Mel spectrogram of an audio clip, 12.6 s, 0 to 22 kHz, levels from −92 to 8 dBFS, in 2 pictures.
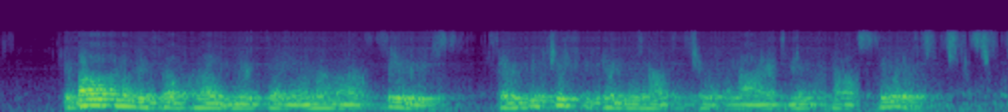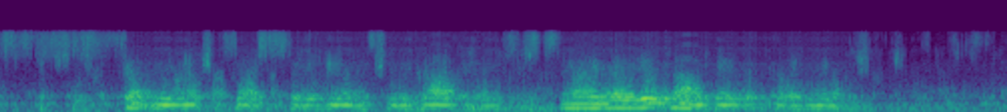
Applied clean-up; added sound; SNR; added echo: neural separator model SepFormer DNS4.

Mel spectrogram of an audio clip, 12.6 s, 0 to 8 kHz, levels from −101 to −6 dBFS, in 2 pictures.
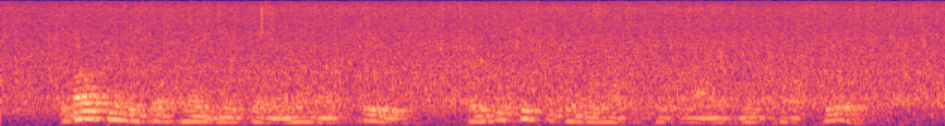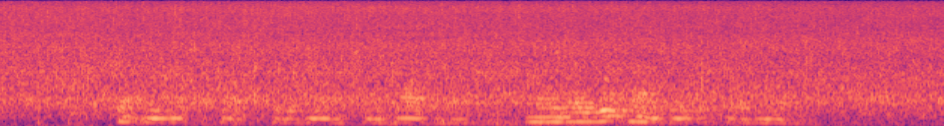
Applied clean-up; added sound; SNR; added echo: none; Stream; -1 dB; reverberation time 0.8 s.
